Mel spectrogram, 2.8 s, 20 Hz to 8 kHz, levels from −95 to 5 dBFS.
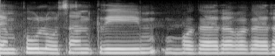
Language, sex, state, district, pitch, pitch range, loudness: Hindi, female, Haryana, Charkhi Dadri, 205 Hz, 200-210 Hz, -13 LUFS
